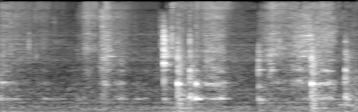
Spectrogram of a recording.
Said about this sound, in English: we're going to saute it in the hot butter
